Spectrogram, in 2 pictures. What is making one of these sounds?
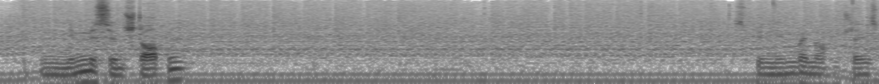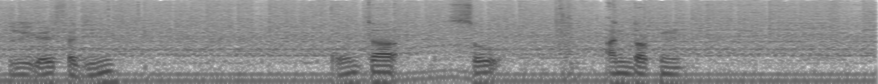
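An engine idles with a steady low hum.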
